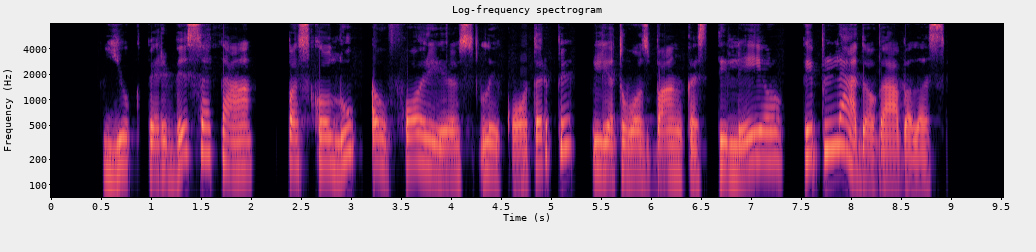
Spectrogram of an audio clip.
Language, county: Lithuanian, Šiauliai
